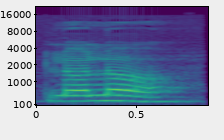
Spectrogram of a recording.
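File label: Santali female hot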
